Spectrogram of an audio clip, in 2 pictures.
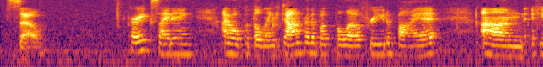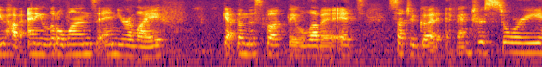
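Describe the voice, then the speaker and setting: Chatting upbeat to her camera, a young woman vlogs with plenty of "um" and "like." The medium-pitched, slightly bright voice is picked up by a distant mic in an echoey room, with some background noise.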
